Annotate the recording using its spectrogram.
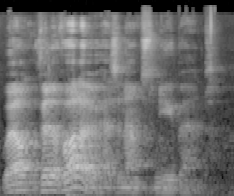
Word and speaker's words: Ville Valo: Ville Valo.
